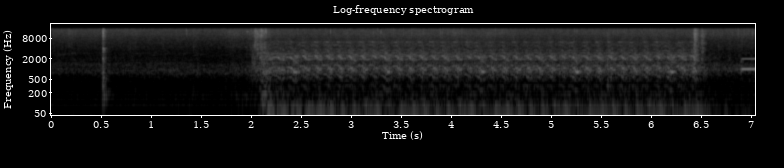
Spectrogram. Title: 05 Ford F250 6.0 crank no start.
